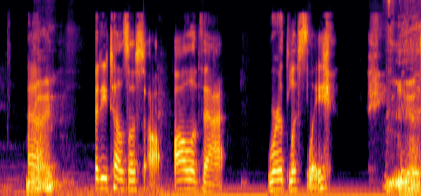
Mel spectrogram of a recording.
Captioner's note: chuckles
